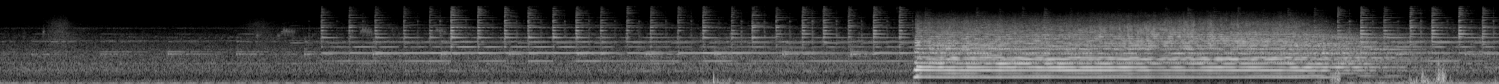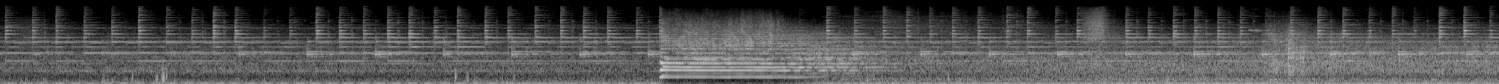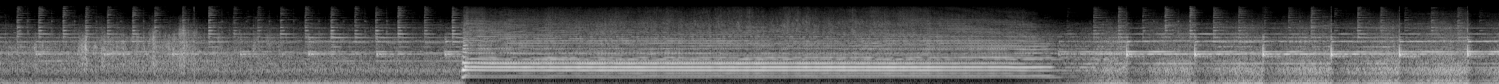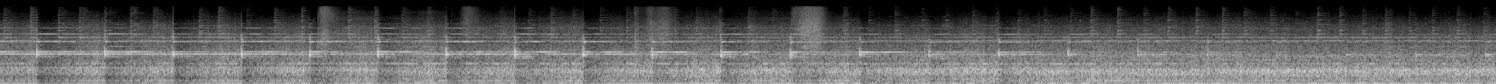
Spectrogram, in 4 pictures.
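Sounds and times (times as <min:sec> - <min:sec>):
locomotive air horn blast: 0:09.1 - 0:14.3, 0:21.6 - 0:23.8, 0:34.6 - 0:40.8.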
